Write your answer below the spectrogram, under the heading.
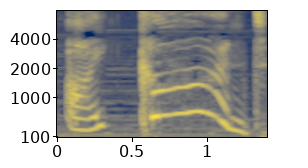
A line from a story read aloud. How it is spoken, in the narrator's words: shouted Annika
